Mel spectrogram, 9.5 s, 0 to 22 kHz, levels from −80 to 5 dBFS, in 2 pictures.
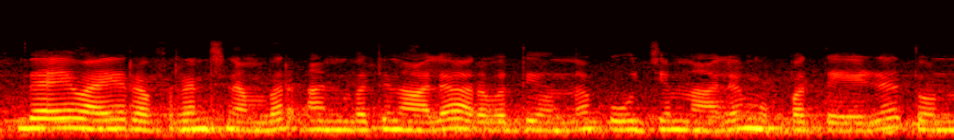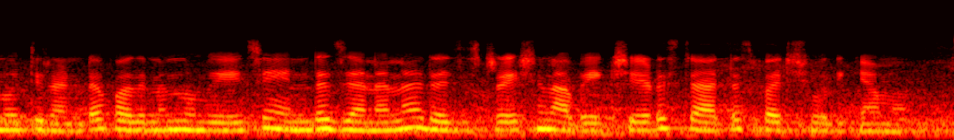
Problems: none marked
